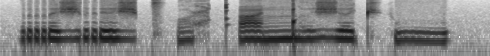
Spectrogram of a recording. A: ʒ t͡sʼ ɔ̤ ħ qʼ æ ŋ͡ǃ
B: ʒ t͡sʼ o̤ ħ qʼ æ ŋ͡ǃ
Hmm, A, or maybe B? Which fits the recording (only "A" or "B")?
A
